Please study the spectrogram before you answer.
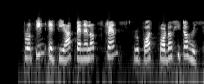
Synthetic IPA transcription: pɹotinetijapɛnɛlɔtstɹɛns | ɹupɔt̚pɹɔdɔxʰitɔɦojsɛ

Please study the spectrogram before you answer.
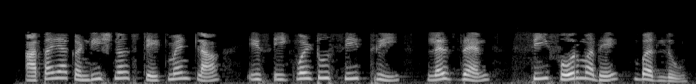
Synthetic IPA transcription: at̪ajakəɳɖiɕənəlsʈeʈmẽɳʈla | id͡zikʋəlʈusit̪ʰɾi | lesd̪ɛn | sifoɾməd̪ʱːjebəd̪luː

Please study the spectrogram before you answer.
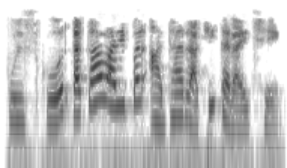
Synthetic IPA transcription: ulskoɾʈəkaʋaɾipəɾad̪ʱaɾːakʰikəɾajt͡ʃʰḛ

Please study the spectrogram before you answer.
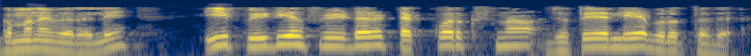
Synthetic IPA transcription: ɡɐmɐnɐʋiɾɐlːi | iːpiːɖijefʰɾiːɖɐɾʈekʋɐɾksnɐd͡ʒɔt̪ɛjɐlːijeːbɐɾut̪ːɐd̪e

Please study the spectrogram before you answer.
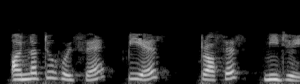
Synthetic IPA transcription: ɔjnːɔtʊɦojsɛ | piɛs | pɹɔsɛs | nid͡ʒej

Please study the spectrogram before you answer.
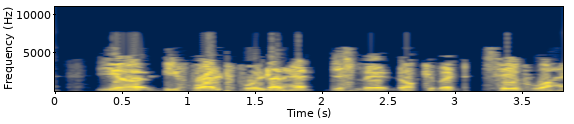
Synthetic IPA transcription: jɐɦɖifɔːɾʈfoːlɖəɾɦɛd͡ʒɪsmẽɖɔːkjumɛ̃ɳʈseːʋɦuaɦɛː

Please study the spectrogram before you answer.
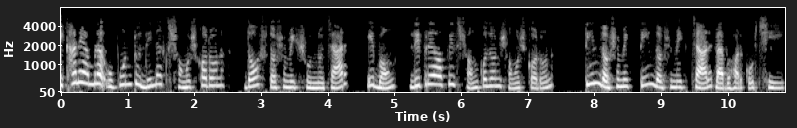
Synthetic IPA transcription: ekʰaneamɾaʔupoɳʈulineksʃɔŋoʃkɔɾon | d̪ɔʃd̪ɔʃomikʃunːot͡ɕaɾ | eboŋ | libɾeɔfisʃɔŋkolonʃɔŋoʃkoɾon | t̪ind̪ɔʃomik̚t̪ind̪ɔʃomikt͡ɕaɾbɛboɦaɾkoɾt͡ɕʰi

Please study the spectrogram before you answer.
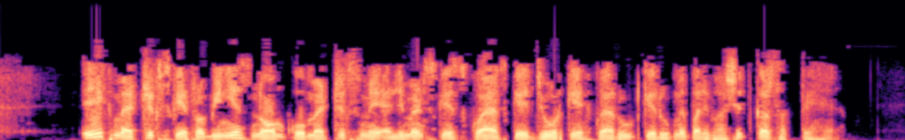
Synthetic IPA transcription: eːkmɛːʈɾɪkskefɾɔːbiːnijəsnɔːɾmkomɛːʈɾɪksmẽʔeːlɪmɛ̃ɳʈskeskwaːɾsked͡ʒoːɽkeskwɛːɾːuːʈkeɾuːpmẽpɐɾɪbʱaːʃɪt̪kɐɾsɐk̚t̪eɦɛ̰̃ː

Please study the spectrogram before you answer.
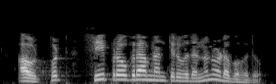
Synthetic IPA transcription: ɐwʈ̚puʈ | siːpɾoːɡɾaːmnɐnt̪iɾuʋud̪ɐnːunɔːɽɐbɐɦud̪ṵ

